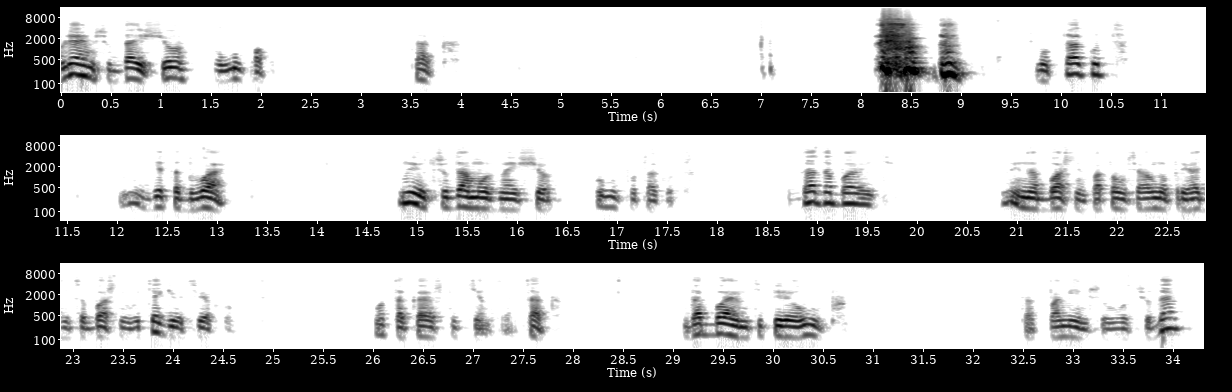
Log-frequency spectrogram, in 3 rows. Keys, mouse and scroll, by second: 2.2 click, 5.8 click, 10.4 click, 13.9-14.4 scroll down 2, 14.4 middle click, 15.6 click, 19.5-20.3 scroll down 2, 20.3-21.3 scroll down 1, 21.3 click, 24.0 middle click, 26.8 middle click, 29.6 click.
